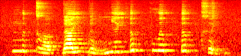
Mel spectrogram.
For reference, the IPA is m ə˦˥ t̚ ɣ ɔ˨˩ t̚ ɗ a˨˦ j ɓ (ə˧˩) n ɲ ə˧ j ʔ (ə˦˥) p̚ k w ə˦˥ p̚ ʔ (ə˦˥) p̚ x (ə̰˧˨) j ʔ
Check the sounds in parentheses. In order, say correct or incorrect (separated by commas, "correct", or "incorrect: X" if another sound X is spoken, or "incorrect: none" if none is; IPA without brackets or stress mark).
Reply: correct, correct, correct, correct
